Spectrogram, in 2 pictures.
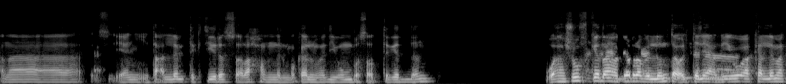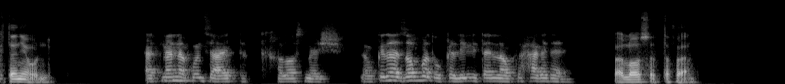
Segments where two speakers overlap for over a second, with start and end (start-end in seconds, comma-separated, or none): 5.8-7.4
